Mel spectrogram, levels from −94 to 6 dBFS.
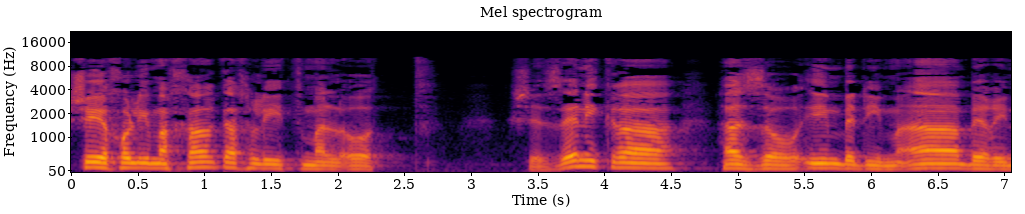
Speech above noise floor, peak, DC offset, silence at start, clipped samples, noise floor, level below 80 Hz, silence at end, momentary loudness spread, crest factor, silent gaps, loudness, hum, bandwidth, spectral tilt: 44 dB; -6 dBFS; under 0.1%; 0 s; under 0.1%; -64 dBFS; -56 dBFS; 0 s; 10 LU; 16 dB; none; -21 LUFS; none; 10.5 kHz; -6.5 dB/octave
